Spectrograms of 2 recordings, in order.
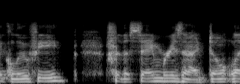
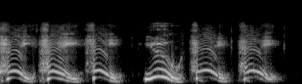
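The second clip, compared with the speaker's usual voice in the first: put-on hyper cartoon voice, higher; 12 semitones higher than usual. Mocking how the dubbed Luffy talks: imitating dub Luffy's personality. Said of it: "it's very".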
